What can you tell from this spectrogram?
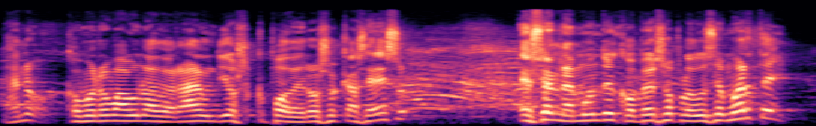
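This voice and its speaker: A middle-aged man with a Colombian accent preaching a sermon, telling stories with emphatic, animated outbursts. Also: high voice, quick pace, background noise. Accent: Colombian Spanish. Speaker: pastor. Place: church.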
